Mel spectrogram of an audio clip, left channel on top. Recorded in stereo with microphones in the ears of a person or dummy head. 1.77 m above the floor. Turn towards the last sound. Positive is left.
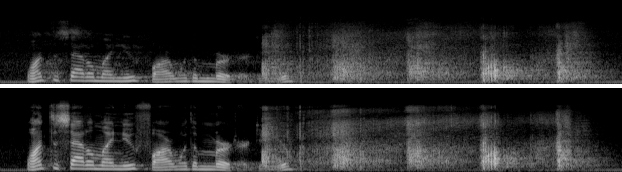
turn(degrees=-45)  # may be behind; listen again after turning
